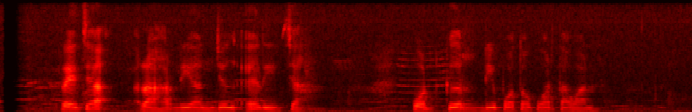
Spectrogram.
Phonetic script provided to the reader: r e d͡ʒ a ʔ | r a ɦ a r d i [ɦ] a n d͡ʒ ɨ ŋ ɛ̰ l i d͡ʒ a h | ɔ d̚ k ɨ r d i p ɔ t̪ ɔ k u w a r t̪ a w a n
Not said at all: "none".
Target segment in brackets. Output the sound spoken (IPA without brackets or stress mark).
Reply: none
